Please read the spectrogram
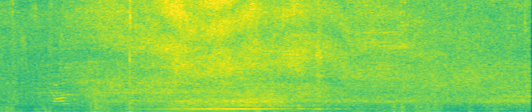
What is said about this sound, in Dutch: Ik praat bewust terwijl er auto's vlak langs rijden.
